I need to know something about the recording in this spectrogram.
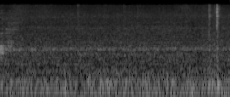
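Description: Fiat Stilo Abarth's five-cylinder engine and road noise heard from inside the cabin as the car pulls away: a steady low rumble.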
